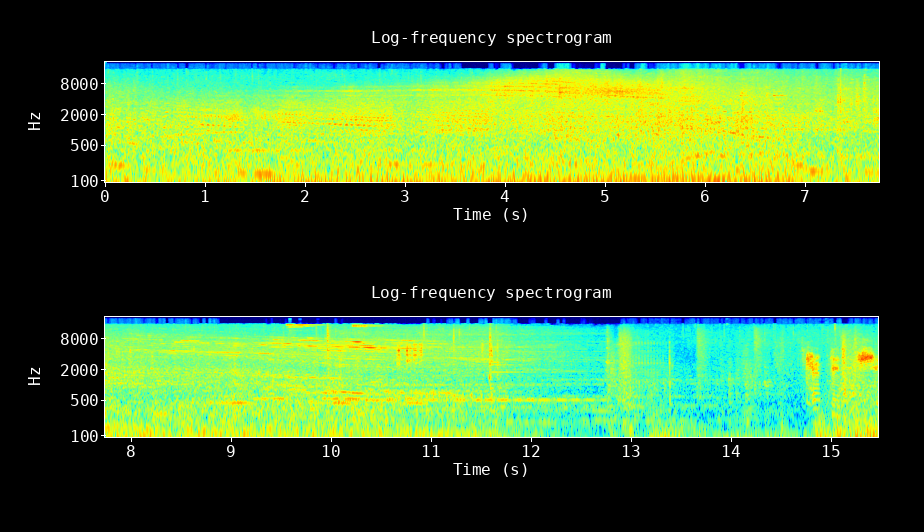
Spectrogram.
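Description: In Starfield, a spaceship descends to land with a loud, rumbling engine roar and mechanical whine that gradually fades, ending in a few clanks and thuds as it touches down.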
